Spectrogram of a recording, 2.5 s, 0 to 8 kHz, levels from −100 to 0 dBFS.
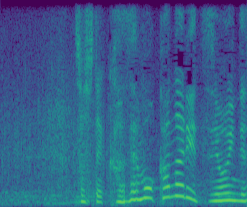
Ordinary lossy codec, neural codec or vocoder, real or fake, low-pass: none; none; real; none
